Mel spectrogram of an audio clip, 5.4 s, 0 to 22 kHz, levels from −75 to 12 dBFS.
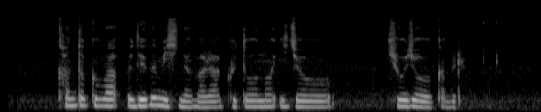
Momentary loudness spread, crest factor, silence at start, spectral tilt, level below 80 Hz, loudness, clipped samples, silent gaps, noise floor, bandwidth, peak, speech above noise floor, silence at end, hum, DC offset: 15 LU; 18 dB; 0.6 s; -5.5 dB/octave; -78 dBFS; -26 LUFS; under 0.1%; none; -56 dBFS; 11.5 kHz; -8 dBFS; 30 dB; 0.8 s; none; under 0.1%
